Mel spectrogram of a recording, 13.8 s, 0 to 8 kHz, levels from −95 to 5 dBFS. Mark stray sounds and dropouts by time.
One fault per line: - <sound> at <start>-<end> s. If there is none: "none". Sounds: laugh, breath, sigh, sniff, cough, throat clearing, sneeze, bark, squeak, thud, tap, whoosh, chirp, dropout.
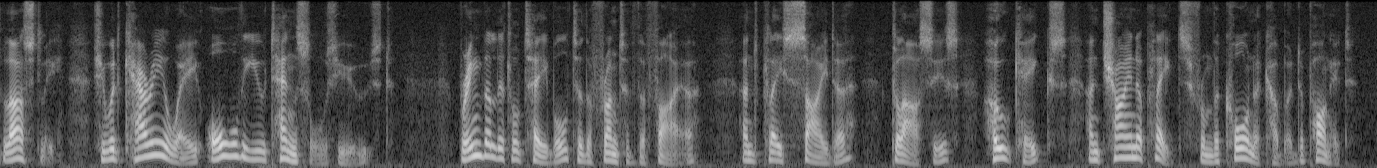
none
